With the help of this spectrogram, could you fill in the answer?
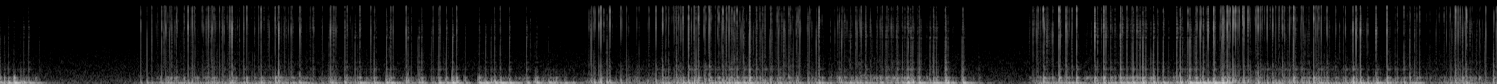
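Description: Long acrylic nails scratch the bare steel mesh grille of a large, hollow condenser microphone. The result is dense, rapid, crackling scratches over a deep, boomy low rumble. The sound comes in three long bursts, with brief near-silent pauses around the first and tenth seconds.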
